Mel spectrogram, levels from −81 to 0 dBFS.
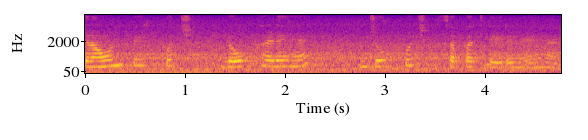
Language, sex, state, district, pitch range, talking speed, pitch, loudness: Hindi, female, Chhattisgarh, Raigarh, 240-260 Hz, 150 wpm, 255 Hz, -17 LUFS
